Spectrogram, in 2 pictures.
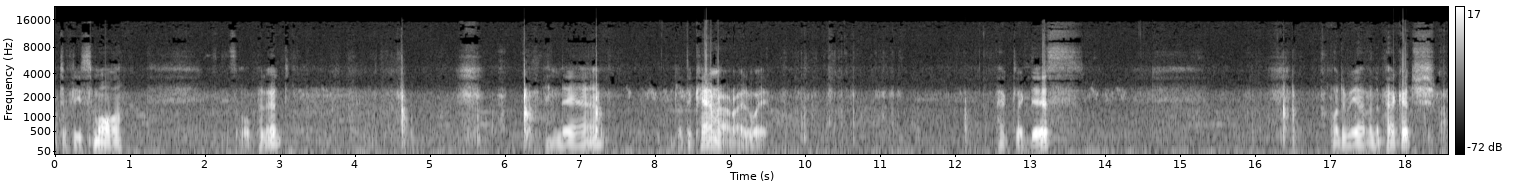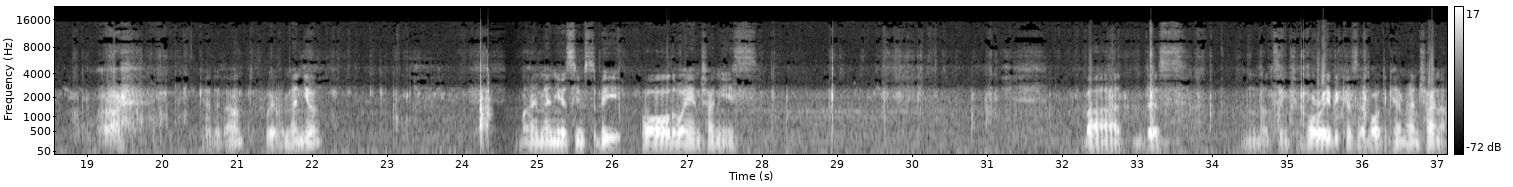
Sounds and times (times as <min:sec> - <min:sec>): Speech: 0:00.0 - 0:00.9, 0:02.3 - 0:03.2, 0:08.2 - 0:09.5, 0:12.5 - 0:13.7, 0:17.0 - 0:18.4, 0:20.5 - 0:22.2, 0:24.8 - 0:28.0, 0:32.3 - 0:33.7, 0:34.4 - 0:37.1.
